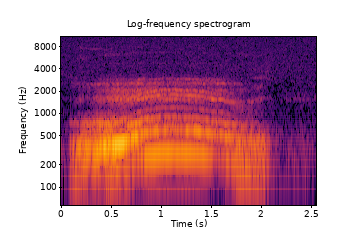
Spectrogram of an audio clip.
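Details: Pet dog howling while watching a tech TV show, joining the howling at its end; one smooth drawn-out howl of about two seconds, rising slightly then holding steady and fading, rich in harmonics, in a quiet small room.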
